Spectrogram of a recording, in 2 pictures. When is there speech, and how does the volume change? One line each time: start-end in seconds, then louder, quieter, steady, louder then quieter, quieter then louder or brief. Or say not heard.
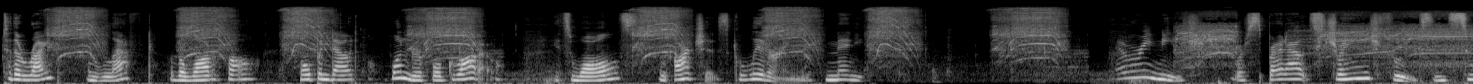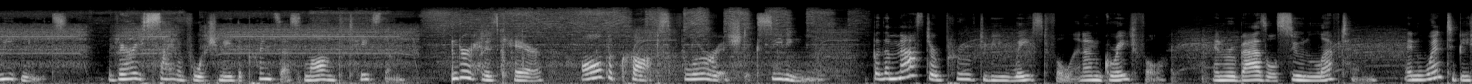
0.0-8.7 steady
11.2-29.4 steady.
